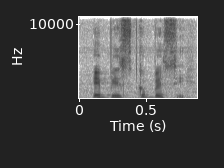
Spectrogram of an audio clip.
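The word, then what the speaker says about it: episcopacy: mainly গির্জাতে হয় গির্জা ঠিক আছে গির্জা শাসন এপিসকোপেসি এপিস্কোপেসি এইটা উচ্চারণটা হবে এপিসকোপেসি আচ্ছা ডি এর দাগে এখানে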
